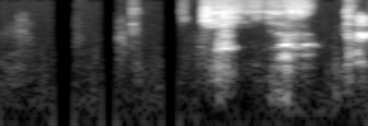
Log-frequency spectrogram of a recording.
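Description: Near silence, then a brief faint hiss-like noise about one and a half seconds in.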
